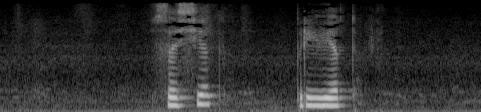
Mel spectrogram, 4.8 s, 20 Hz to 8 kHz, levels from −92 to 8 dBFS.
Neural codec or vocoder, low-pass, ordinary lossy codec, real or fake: none; 7.2 kHz; MP3, 32 kbps; real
